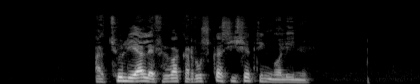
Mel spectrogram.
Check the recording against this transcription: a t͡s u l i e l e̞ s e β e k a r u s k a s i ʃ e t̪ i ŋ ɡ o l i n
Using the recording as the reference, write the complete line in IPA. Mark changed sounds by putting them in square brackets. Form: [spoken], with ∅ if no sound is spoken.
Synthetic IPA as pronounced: a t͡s u l i [a] l e̞ [f] e β [a] k a r u s k a s i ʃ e t̪ i ŋ ɡ o l i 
